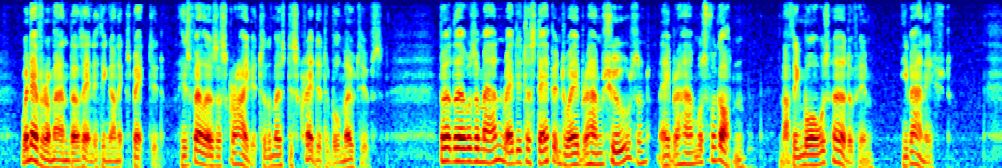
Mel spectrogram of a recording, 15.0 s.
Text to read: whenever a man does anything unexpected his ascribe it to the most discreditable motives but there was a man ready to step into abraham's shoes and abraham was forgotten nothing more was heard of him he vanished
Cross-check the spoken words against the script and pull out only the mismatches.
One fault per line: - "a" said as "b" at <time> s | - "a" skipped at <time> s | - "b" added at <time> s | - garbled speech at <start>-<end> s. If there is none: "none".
- "fellows" added at 2.8 s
